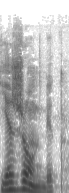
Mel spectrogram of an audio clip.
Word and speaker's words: Яржомбек: И вовсе он не «яржомбек», а он «яржомбек», «яжомбек», если в польском произношении.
